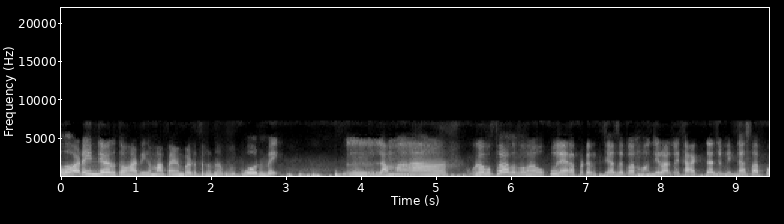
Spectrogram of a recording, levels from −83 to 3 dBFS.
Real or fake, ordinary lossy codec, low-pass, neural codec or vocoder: fake; none; 7.2 kHz; codec, 24 kHz, 0.9 kbps, WavTokenizer, large speech release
